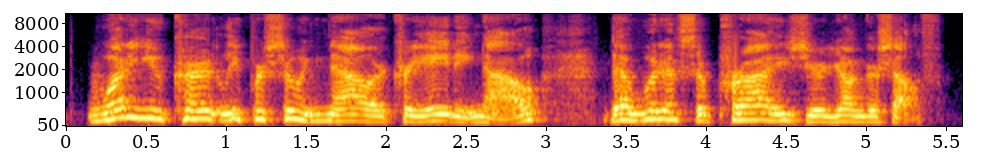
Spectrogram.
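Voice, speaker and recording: A woman's medium-pitched voice, a normal speaking voice, with lively intonation at a moderate pace. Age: 60s. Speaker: podcast host. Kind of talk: interview conversation.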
